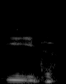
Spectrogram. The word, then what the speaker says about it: Eid: It's runes of Eid.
